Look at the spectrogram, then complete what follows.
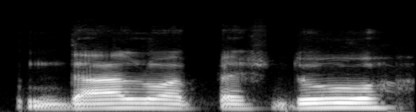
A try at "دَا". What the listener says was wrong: دال، دیکھیے دال کے بعد الف ہے پہلے. دال الف زبر دا. جی اب دیکھیے خالی زبر ہے تو اس کو جلدی پڑھنا ہے، لیکن جب زبر کے بعد الف ہے تو زبر کو کھینچ کر پڑھنا ہے. جی دال الف زبر دا.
